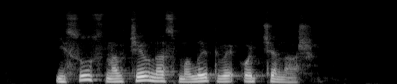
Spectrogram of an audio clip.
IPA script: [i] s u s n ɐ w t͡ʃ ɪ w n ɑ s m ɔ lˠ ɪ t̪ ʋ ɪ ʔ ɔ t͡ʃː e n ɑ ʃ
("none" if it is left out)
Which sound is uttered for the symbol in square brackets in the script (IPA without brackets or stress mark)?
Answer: i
